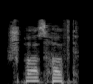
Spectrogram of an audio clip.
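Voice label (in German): "spaßhaft", german; adjectives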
